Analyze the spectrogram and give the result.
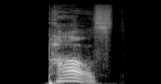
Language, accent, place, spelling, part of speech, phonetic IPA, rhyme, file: German, Germany, Berlin, paarst, verb, [paːɐ̯st], -aːɐ̯st, De-paarst.ogg
- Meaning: second-person singular present of paaren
